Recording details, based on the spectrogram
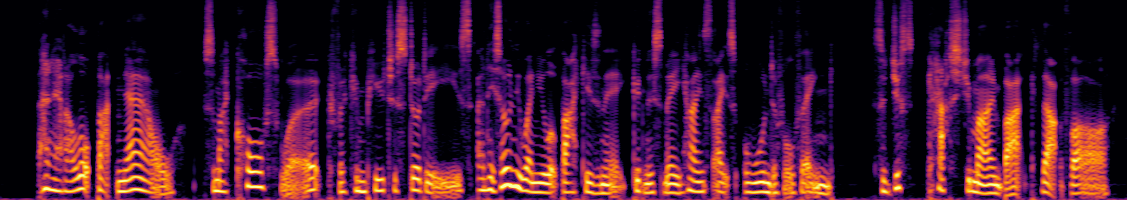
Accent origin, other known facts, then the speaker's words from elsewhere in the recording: Wigan, North West England, United Kingdom; from Wigan. But my support network is in Wigan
